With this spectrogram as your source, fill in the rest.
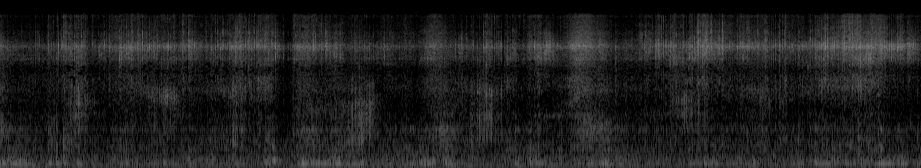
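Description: A pile of small, solid, dry yellow soap flakes on a pink surface is crushed and rubbed between both palms and fingertips. It makes a dense, irregular crunching and crinkling with a bright, hissy texture that swells and eases throughout. The gold-wrapped soap cubes nearby are not touched.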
